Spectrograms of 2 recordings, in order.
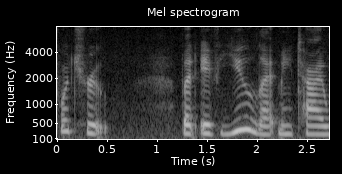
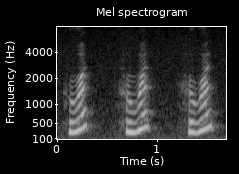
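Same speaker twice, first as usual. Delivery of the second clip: straining pull noise; 4 semitones higher, much faster than usual. A narrator's reading.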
